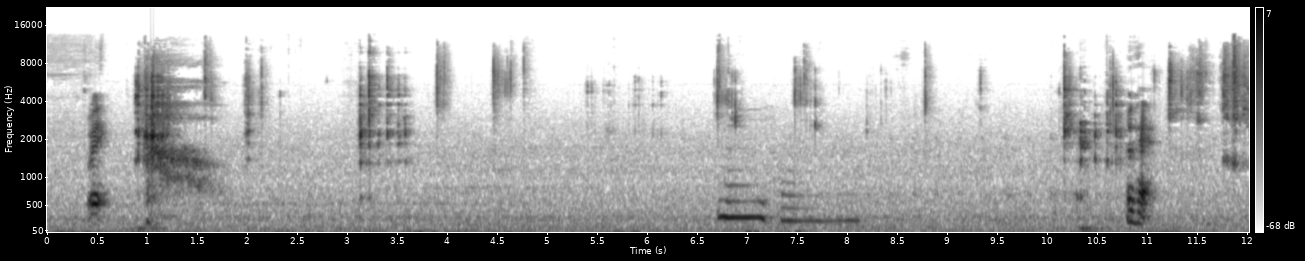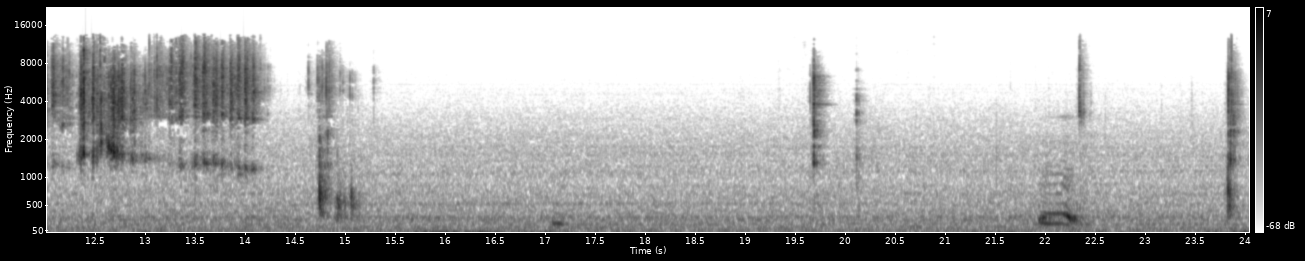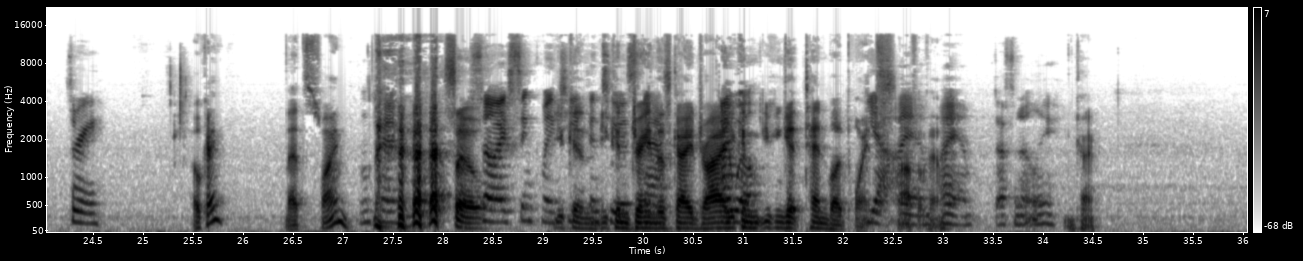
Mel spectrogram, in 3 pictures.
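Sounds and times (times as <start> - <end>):
ten dice clattering and rolling: 3.1 - 4.9, 10.2 - 15.3
speech: 10.8 - 11.2, 24.3 - 24.6, 25.5 - 34.6
laughter: 27.3 - 28.4.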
